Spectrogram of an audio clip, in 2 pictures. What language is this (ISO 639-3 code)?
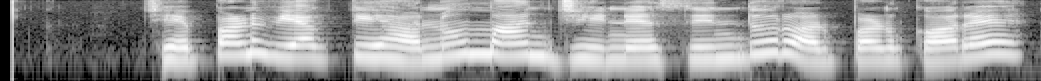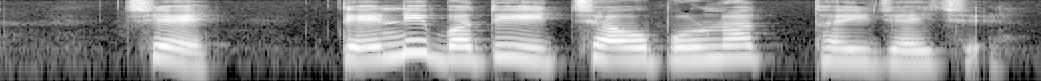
guj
